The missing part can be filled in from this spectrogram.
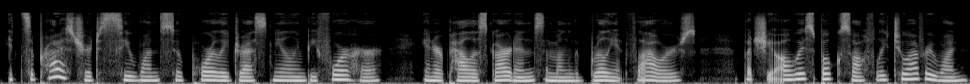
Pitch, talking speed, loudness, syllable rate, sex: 195 Hz, 165 wpm, -18 LUFS, 5.4 syllables/s, female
